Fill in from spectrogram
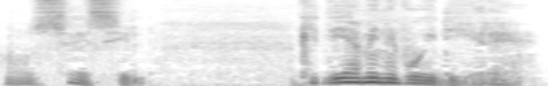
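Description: A man voicing a candid, dreamy young English woman in an audiobook, raising his voice lighter and higher for her. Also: sing-song, slow, vocal fry, darkish tone, slightly rough, full character voice.

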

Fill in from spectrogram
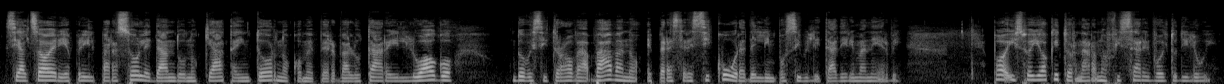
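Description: A woman narrating a novel in a measured, steady audiobook reading. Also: on the low side. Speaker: reader.

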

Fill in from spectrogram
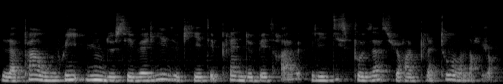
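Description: A woman reviewing and reading a children's picture book aloud in clear, expressive storytelling. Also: on the low side, a little fast, very noisy. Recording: roomy echo.

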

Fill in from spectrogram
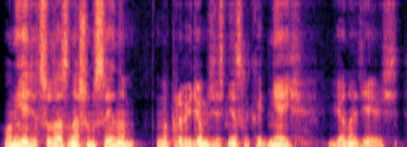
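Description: A man voicing an earnest, remorseful woman in a thriller audiobook, reading her lines in a gentle, persuasive way. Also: medium pitch, lively intonation, a little fast, slightly rough, dry recording. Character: remorseful woman reaching out to a friend.

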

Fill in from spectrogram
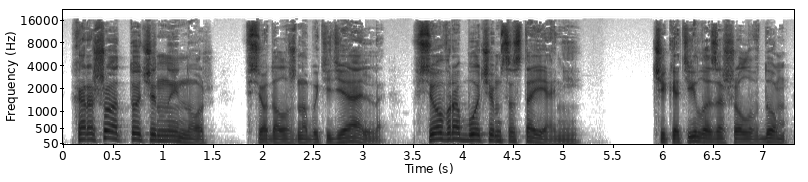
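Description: A man reading an audiobook in steady, even scripted narration. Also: fairly low pitch.

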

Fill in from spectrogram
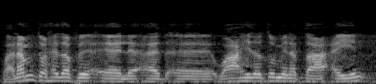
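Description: Male teacher, patient classroom lecturer, bright tense voice, roomy lo-fi lecture recording. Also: medium pitch, fairly even intonation. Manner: patient, explanatory, checks understanding with short questions; sounds words out slowly, syllable by syllable. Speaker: teacher of Arabic morphology.

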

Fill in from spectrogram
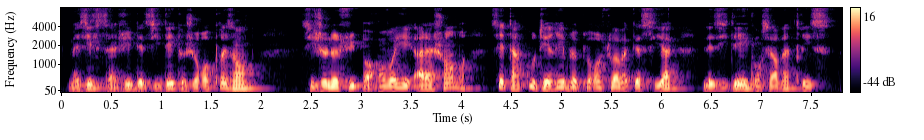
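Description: A scheming old provincial deputy, as a male reader puts him on. He pleads and presses in a low, wheedling voice, never letting go of his point. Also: expressive, fairly quick. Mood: pleading.

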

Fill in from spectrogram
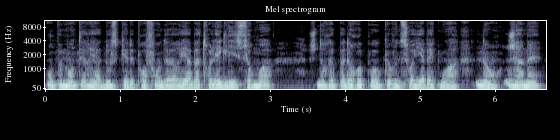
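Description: A man's voice: medium pitch, brisk, warm tone, breathy edge, natural voice. A man reading aloud as a feverish, delirious young woman, speaking in an impassioned, pleading way. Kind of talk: audiobook character reading.

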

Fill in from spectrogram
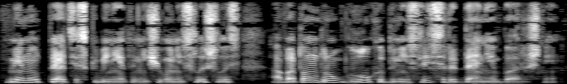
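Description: A male narrator reads a classic novel with dramatic expression, his pitch rising and falling widely. The voice is gravelly, and the recording is dry and close. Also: lively intonation, a little fast, a little mellow, dry recording. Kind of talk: audiobook reading of a classic novel.

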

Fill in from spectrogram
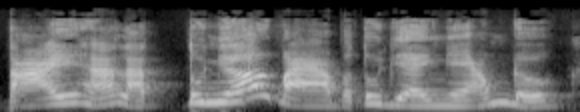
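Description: A woman's voice: lively intonation, a little fast, lightly acted. A woman voicing the angry, defiant spirit of a dead teenage girl speaking through a possessed relative in a told ghost story. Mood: resentful. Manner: snapping, shrill, accusing.

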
